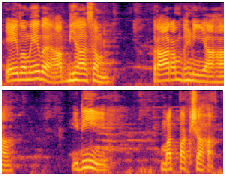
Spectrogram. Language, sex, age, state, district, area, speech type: Sanskrit, male, 18-30, Tamil Nadu, Kanyakumari, urban, spontaneous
